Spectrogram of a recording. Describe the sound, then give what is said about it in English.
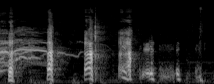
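Several short, raspy coughs in quick succession, some with a voiced, laugh-like edge, moderately loud with no talk over them. “I'm starting to cough now.”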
